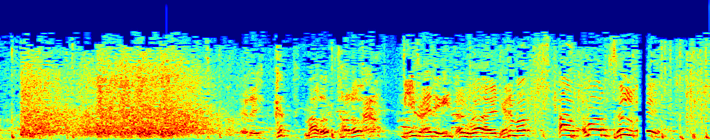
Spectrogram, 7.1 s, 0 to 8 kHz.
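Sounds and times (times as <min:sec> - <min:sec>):
gunshots fired at the ceiling of a tunnel: 0:00.0 - 0:02.5
speech: 0:02.6 - 0:07.0.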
